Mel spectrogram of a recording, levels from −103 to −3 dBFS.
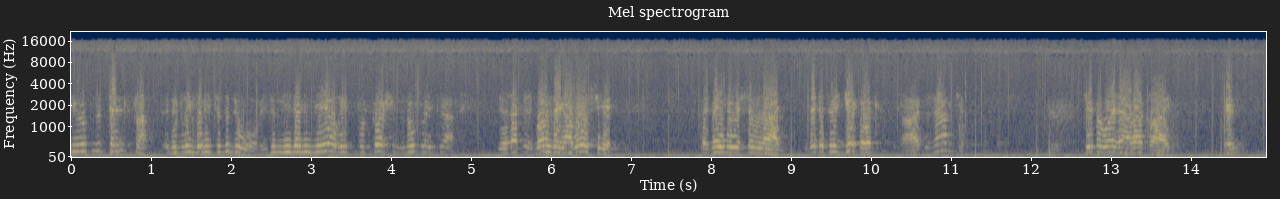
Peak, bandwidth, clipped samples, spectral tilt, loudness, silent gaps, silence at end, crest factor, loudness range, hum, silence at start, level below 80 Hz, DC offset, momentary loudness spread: -14 dBFS; 17 kHz; under 0.1%; -2.5 dB/octave; -32 LUFS; none; 0 s; 20 dB; 2 LU; none; 0 s; -50 dBFS; under 0.1%; 7 LU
